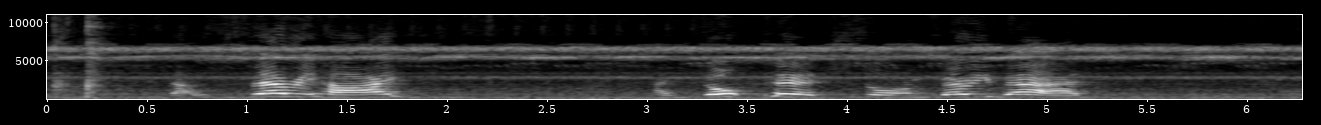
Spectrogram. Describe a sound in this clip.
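A child shouts playfully in short bursts nearby outdoors.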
